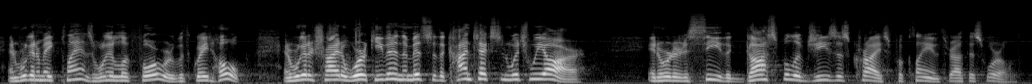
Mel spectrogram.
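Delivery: full-force preaching. Acted.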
